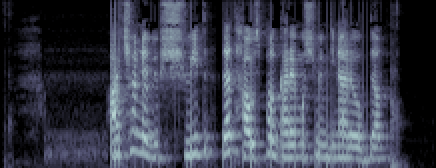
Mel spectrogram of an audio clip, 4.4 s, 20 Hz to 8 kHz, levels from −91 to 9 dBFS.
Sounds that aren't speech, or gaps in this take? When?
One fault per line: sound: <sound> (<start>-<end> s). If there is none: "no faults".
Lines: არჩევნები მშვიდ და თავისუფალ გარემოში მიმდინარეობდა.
no faults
